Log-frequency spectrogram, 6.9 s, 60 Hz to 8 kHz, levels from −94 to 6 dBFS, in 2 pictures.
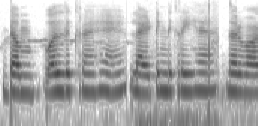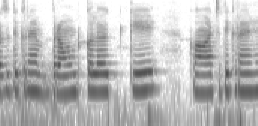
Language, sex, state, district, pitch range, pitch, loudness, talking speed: Hindi, female, Chhattisgarh, Balrampur, 225-235 Hz, 230 Hz, -33 LUFS, 175 wpm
